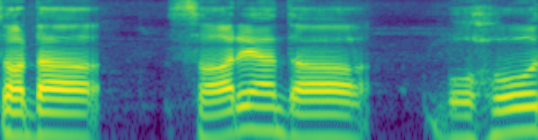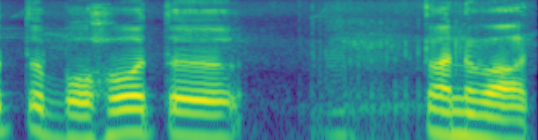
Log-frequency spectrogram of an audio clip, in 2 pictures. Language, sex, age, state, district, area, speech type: Punjabi, male, 45-60, Punjab, Faridkot, urban, spontaneous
